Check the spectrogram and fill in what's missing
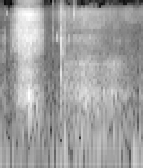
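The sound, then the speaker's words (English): One harsh, breathy cough bursts out loud and hissy, then fades into a few seconds of soft rustling and low background noise, with no talking. “Excuse the cough.”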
